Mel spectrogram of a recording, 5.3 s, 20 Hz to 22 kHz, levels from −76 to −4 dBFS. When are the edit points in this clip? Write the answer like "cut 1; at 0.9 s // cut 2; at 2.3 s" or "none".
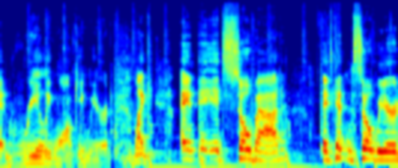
none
